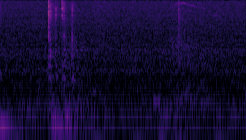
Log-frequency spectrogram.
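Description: Faint keystrokes on a computer keyboard: a few key clicks about half a second in, and one more near the end.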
